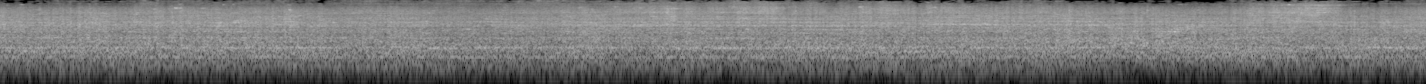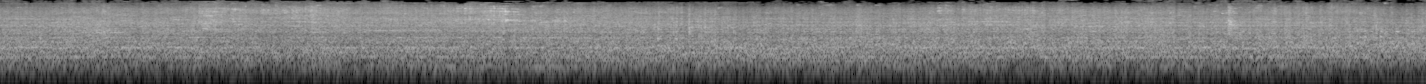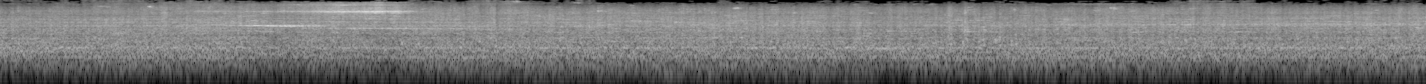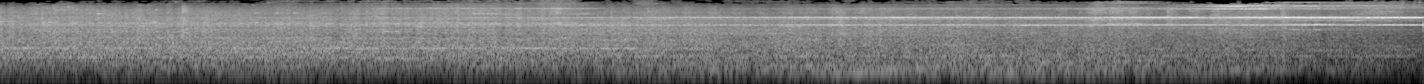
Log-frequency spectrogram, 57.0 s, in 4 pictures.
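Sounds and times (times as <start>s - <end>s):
train wheels rumbling on rails: 0.0s - 57.0s
high-pitched wheel squeals: 30.8s - 33.0s, 47.6s - 57.0s.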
